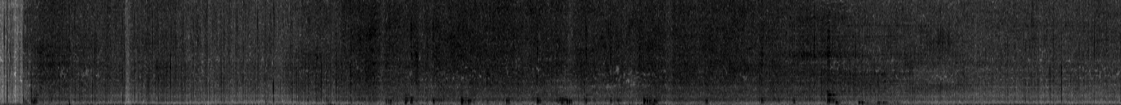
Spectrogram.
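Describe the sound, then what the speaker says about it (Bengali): Chopped tomato hits a pan of fried ginger for a bata fish curry, giving a loud, continuous hissing sizzle with intermittent stirring clicks and scrapes, with no voices. "আদাটা একটু ভাজা ভাজা হয়ে গেছে, এবার আমি ওর মধ্যে দিয়ে দেবো টমেটো কুচি।"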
